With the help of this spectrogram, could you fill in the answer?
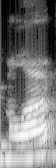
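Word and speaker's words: Malott: So as I said, my name is Malat, Professor Malat, and that's how you pronounce it. It's like the word a lot, only with an M in front of it.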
